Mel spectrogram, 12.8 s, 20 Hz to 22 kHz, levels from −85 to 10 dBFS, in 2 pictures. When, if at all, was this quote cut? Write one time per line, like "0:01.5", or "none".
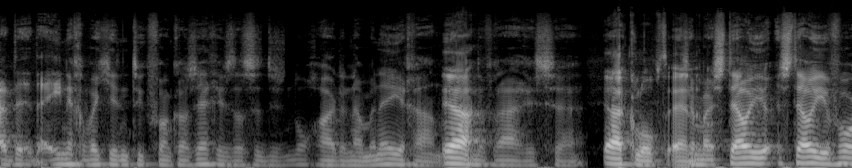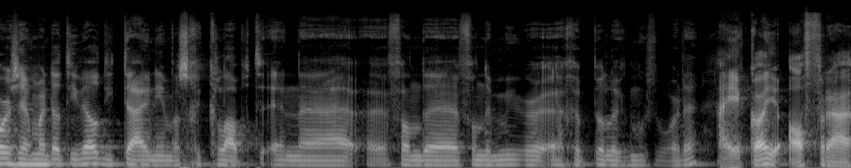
0:04.4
